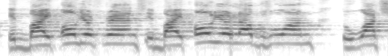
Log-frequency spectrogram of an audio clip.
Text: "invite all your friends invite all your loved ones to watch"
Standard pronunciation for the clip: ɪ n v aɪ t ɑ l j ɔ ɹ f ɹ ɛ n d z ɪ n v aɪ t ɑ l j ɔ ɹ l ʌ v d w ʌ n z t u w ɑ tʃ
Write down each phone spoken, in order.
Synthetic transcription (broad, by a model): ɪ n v aɪ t ɑ l j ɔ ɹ f ɹ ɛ n d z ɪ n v aɪ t ɑ l j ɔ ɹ l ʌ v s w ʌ n t u w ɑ tʃ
